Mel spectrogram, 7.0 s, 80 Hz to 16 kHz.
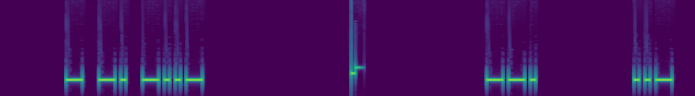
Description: Morse code, heard as a keyed tone, about 22 wpm, spaced as for 13 wpm, 700 Hz. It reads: TNX GU
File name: Top 20 QSO Elements - 6x Character Spacing - 22wpm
